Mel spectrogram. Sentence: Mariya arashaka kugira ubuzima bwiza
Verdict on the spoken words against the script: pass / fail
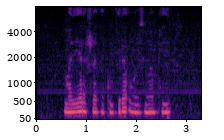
pass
